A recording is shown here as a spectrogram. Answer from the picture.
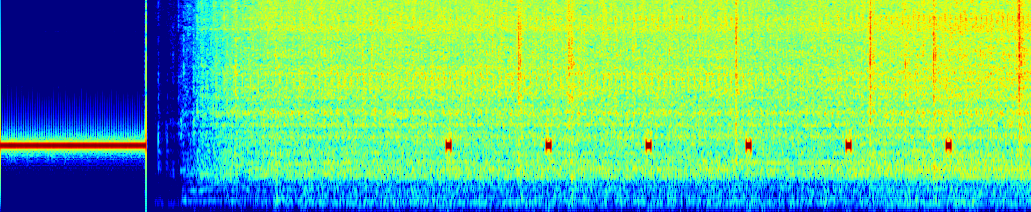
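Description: A steady, single-pitched test tone that cuts off about a second and a half in. After a brief silence, a film-leader countdown sound effect: steady projector-like hiss with faint crackle clicks and a short beep once every second.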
